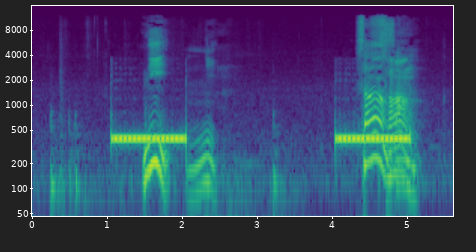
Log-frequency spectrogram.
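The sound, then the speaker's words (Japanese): Telephone tones from a call being placed: two long, steady electronic tones, each about a second, with voices talking between them and over them. “じゃあかけてみます”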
